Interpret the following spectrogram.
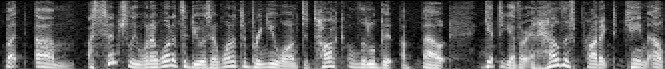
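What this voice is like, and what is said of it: Crackly, hoarse voice. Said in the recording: “apologize for my voice. ... It's a little bit crackly. I'm just getting over a bit of a cold.”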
